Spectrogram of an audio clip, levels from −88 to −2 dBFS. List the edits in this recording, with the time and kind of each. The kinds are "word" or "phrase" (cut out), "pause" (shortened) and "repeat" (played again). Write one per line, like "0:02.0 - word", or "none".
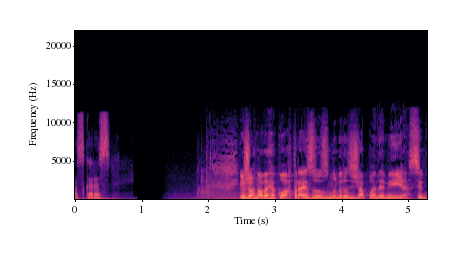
0:04.2 - word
